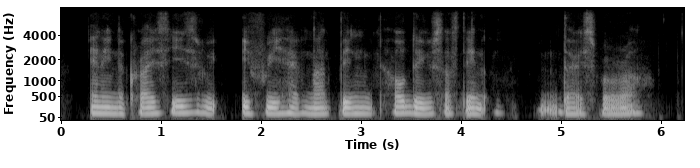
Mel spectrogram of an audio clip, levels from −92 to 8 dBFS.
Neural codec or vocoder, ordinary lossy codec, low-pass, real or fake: codec, 16 kHz, 4.8 kbps, FACodec; Opus, 24 kbps; 7.2 kHz; fake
